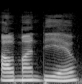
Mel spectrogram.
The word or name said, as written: alman'tiew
